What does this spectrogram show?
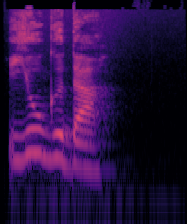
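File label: "югыда", Komi, female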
